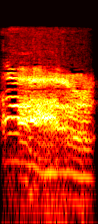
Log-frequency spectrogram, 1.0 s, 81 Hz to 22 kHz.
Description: penny_hurt_vo_01.ogg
